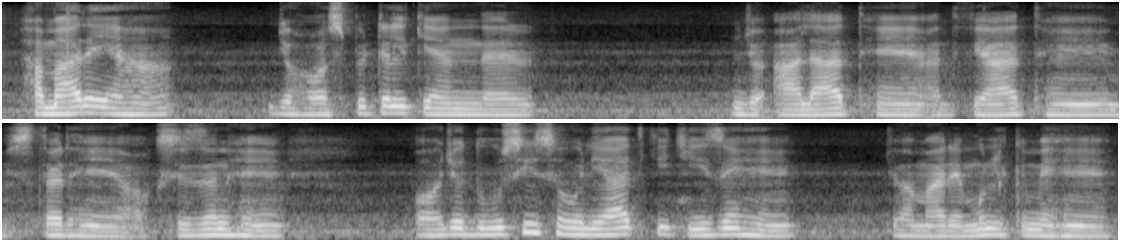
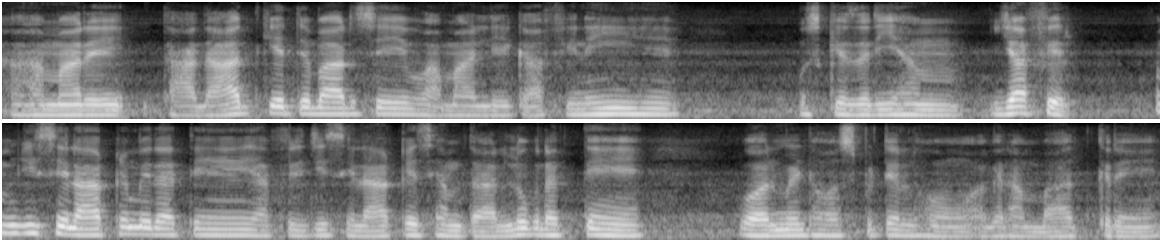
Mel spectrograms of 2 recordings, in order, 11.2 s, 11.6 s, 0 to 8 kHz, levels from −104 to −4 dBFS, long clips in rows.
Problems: none marked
